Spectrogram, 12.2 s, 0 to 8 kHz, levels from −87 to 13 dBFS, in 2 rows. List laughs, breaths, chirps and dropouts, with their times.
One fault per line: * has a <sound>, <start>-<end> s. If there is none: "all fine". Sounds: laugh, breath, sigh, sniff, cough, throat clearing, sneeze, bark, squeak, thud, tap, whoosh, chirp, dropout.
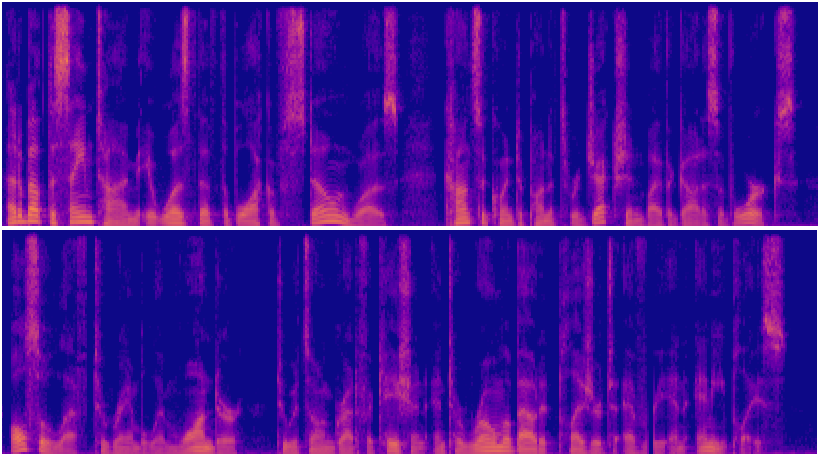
* has a dropout, 11.0-11.0 s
